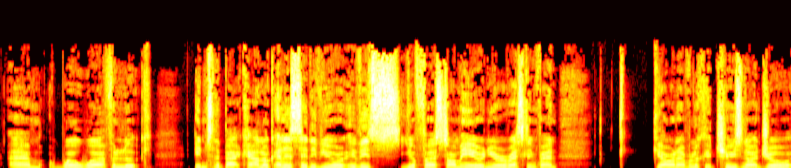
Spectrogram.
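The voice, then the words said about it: Weak, failing voice from illness. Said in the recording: “As you might hear, my voice is about to give away. I've been in bed ill for 2 days ... trying to get enough of my voice. But I'm losing it already.”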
